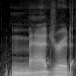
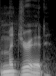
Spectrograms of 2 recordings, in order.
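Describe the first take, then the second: First: It sounds like the Iowa town's local name. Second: It sounds like the Spanish capital's name. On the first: This is the small town in Iowa. The speaker calls it right. "Madrid, Iowa" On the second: This is the city in Spain, not the town. The speaker calls it wrong. "not Madrid"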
